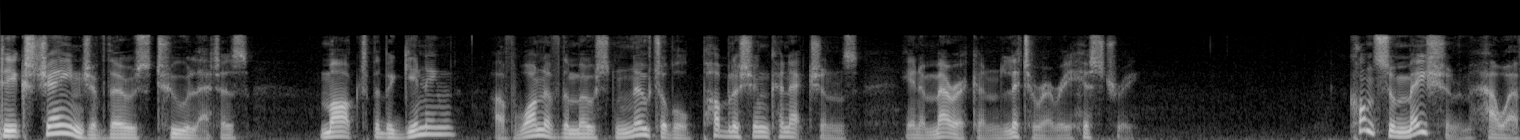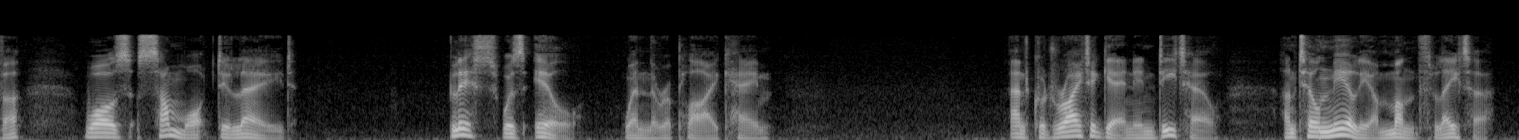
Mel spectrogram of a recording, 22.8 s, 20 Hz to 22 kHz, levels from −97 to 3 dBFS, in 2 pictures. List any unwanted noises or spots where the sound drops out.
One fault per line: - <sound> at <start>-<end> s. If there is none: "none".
none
